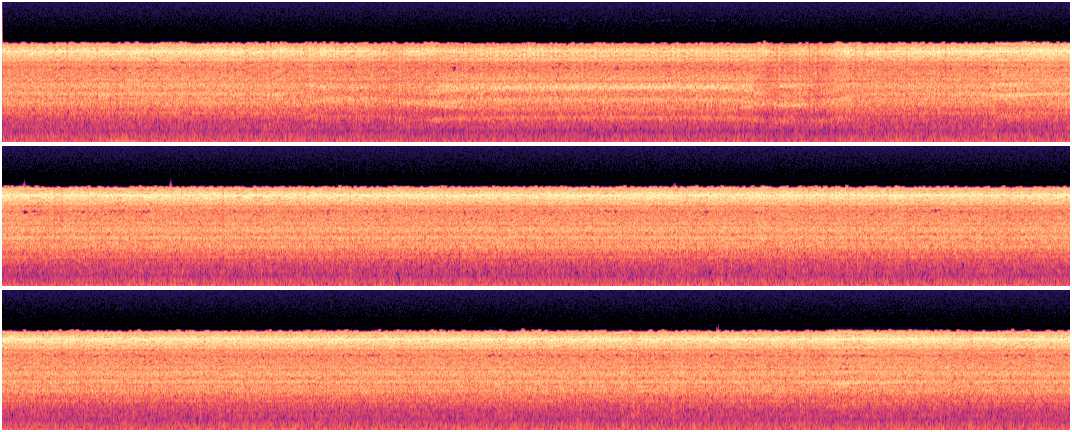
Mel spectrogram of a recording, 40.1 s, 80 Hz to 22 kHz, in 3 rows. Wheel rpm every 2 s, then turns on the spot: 230, 230, 180, 160, 160, 210, 230, 230, 230, 230, 230, 230, 230, 230, 230, 230, 230, 230, 230, 230.
none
